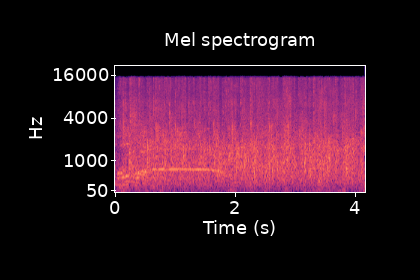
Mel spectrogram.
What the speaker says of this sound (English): How many people would agree by a round of applause?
